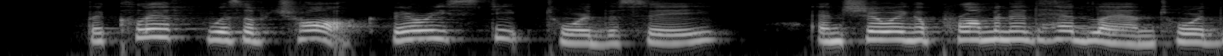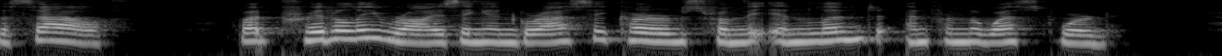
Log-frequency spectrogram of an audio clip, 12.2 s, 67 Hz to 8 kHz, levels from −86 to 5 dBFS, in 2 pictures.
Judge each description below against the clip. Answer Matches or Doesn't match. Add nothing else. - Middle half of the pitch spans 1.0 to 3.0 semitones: Doesn't match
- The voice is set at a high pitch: Matches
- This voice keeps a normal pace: Matches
